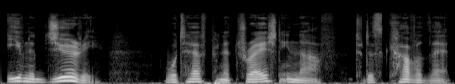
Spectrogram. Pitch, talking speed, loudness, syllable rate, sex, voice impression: 110 Hz, 130 wpm, -20 LUFS, 4.9 syllables/s, male, very masculine, very adult-like, thick, slightly tensed, slightly weak, slightly bright, soft, slightly muffled, fluent, slightly raspy, slightly cool, intellectual, slightly refreshing, sincere, very calm, very mature, friendly, reassuring, unique, slightly elegant, slightly wild, slightly sweet, slightly lively, slightly strict, slightly intense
